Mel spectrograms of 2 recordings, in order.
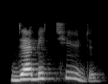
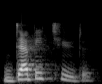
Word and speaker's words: d'habitude: D'habitude. Your turn. Notice we don't pronounce the H, it's silent. Écoutez et répétez. D'habitude.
